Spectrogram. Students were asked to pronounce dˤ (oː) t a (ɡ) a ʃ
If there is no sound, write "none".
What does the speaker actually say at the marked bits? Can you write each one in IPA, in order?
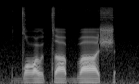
oː, b

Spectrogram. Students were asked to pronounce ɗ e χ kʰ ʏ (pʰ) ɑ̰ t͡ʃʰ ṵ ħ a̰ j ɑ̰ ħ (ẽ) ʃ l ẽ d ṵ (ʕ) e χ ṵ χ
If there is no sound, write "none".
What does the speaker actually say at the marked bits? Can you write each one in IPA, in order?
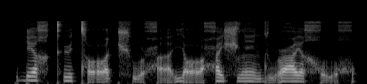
tʰ, e, ʕ

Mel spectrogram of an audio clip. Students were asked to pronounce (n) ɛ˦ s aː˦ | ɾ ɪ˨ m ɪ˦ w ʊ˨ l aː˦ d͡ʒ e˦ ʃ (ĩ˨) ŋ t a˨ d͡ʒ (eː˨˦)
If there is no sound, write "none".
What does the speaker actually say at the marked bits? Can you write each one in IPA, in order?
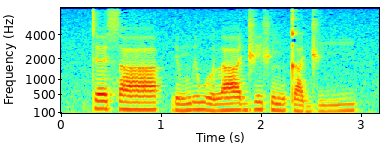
t, ĩ˨, iː˨˦

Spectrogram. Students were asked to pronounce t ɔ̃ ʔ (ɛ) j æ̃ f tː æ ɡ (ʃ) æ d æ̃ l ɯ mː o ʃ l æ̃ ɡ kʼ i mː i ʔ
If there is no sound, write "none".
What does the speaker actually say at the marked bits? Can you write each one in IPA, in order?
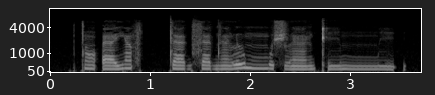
æ, s

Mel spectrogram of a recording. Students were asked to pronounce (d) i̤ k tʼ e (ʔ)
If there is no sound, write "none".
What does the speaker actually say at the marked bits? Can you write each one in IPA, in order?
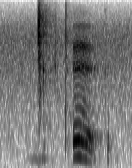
ɡ͡ǀ, k

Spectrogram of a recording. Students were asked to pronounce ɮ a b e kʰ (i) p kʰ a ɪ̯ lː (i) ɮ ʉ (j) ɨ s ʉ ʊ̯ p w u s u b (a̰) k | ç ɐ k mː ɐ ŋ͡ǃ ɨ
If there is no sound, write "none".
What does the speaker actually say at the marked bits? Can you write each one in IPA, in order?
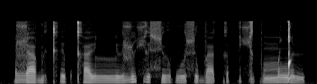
e, ɨ, ç, a

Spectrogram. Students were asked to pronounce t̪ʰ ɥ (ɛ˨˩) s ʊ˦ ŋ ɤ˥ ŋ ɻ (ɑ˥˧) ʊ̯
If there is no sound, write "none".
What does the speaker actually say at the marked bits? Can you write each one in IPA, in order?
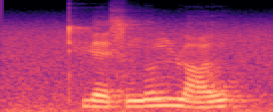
ɛ˨˩, ɑ˧˥

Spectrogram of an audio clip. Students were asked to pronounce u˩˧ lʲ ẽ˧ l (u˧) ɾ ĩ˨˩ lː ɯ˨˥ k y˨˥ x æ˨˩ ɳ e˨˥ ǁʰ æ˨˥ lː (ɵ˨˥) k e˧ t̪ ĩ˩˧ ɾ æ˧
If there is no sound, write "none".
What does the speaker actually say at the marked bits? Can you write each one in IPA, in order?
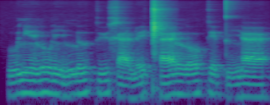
u˧, o˨˥

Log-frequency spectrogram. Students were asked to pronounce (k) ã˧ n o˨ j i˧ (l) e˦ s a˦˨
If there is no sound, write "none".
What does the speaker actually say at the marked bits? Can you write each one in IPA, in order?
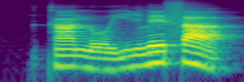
k, l

